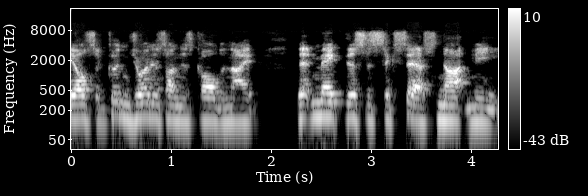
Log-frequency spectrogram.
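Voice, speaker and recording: A man speaks at a fairly quick pace with a medium pitch and fairly even intonation. His voice is somewhat breathy. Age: 60s. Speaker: network marketing distributor. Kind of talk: motivational team call talk. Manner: halting, repeats words.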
